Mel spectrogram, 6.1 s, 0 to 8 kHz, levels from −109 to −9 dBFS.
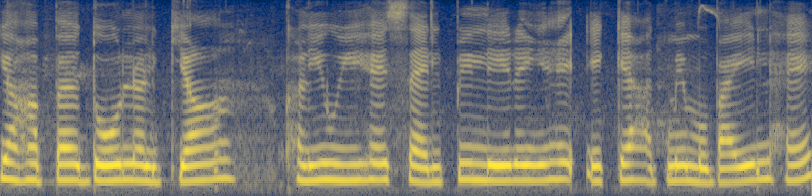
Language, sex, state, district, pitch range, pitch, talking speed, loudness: Hindi, female, Uttar Pradesh, Jalaun, 235-250 Hz, 245 Hz, 155 wpm, -15 LUFS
